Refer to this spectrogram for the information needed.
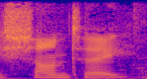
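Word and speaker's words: Chanté: Okay, I just want to say a quick hello this evening to, and I hope I'm not pronouncing your name incorrectly, is it Chante? Chante with a father on it, an accent. And how do you pronounce that name? – Yeah, I'd say Chante.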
